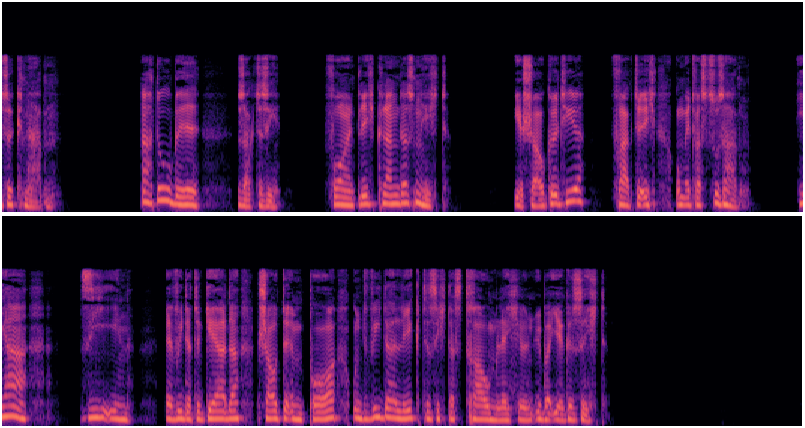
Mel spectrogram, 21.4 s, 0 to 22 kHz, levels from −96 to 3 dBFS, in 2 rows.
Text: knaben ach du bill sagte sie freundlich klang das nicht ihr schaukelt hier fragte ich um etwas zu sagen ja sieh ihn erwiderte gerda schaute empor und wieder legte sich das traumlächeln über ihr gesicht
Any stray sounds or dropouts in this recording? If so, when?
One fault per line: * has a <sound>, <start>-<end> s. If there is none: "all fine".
all fine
